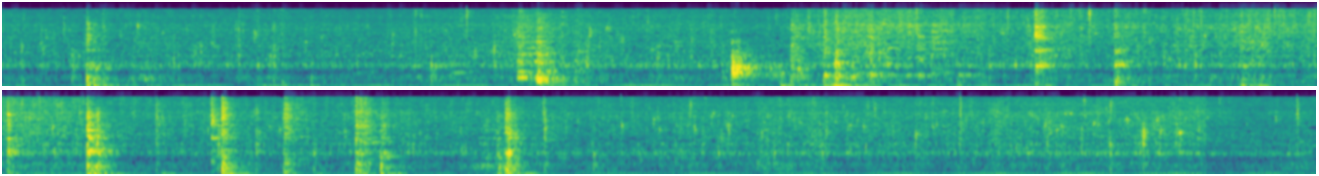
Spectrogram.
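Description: Crushed garlic and onions fry in oil in a pot while a utensil stirs them, giving a steady close sizzle broken by frequent scraping and clinking strokes throughout, with no voices.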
